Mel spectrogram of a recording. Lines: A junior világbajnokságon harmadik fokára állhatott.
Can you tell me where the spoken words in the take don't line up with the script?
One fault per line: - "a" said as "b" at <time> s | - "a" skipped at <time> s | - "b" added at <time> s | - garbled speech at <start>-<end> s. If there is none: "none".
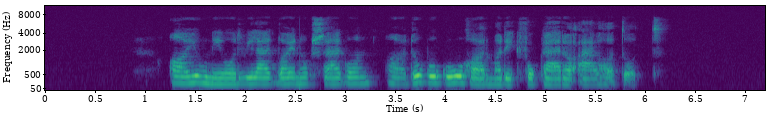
- "a dobogó" added at 3.4 s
